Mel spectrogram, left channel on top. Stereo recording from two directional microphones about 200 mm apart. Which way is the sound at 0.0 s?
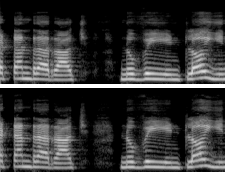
25° right (ahead or behind).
